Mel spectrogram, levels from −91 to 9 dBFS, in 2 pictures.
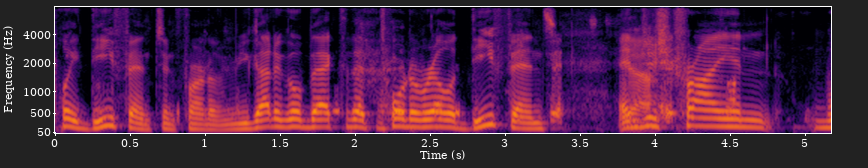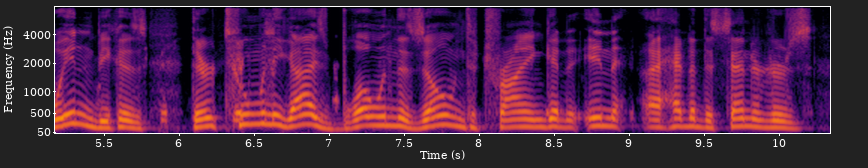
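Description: From 0.28 to 1.26 s, a faint copy of the speech trails it by 316 ms, about 20 dB down. From 1.86 to 7.45 s, a much stronger copy returns 255 ms late, barely quieter than the speech itself. At 9.0 s, a very faint scrap arrives 293 ms behind. This echo leak is likely a loudspeaker on the far end whose echo canceller let residue through. On a spectrogram, each syllable's harmonic pattern reappears shifted right by the delay.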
